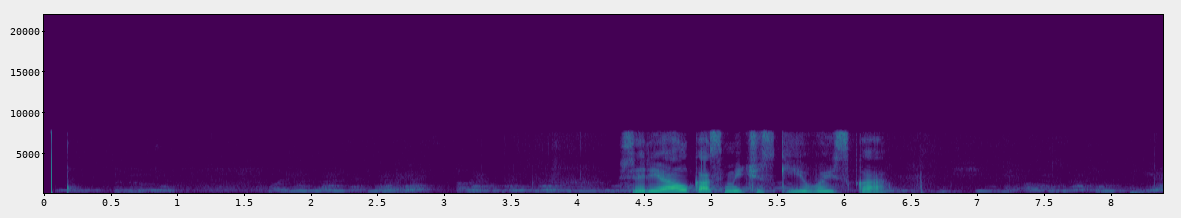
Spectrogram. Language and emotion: Russian, neutral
